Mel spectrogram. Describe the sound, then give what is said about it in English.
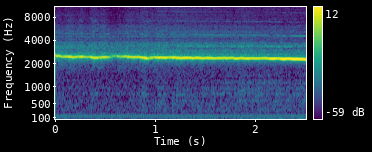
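A long, low whistle, blown by a man to call his dogs back in the snowy dark. It is one sustained, clear tone that holds a nearly steady pitch throughout and sounds fairly faint and alone. “A long, low whistle fills the air,”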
